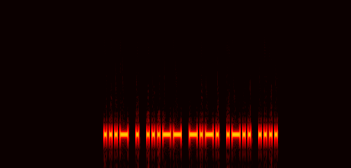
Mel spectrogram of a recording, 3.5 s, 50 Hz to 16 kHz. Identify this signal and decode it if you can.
Morse code, heard as a keyed tone, about 46 wpm, 700 Hz. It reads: VE3CLH
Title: DXCC-100 Call Signs - 6 Characters - 45wpm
